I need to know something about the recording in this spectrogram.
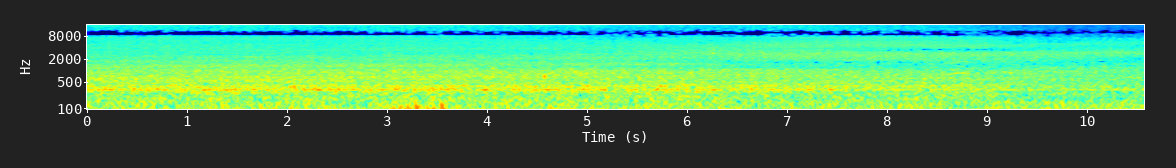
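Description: A paddle wheel churns and splashes water loudly.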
